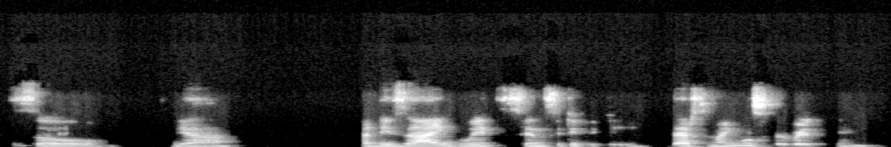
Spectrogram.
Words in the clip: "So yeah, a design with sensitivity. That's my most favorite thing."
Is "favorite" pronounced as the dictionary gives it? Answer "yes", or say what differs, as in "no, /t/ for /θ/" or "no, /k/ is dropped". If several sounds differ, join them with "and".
no, /ɹ/ is dropped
